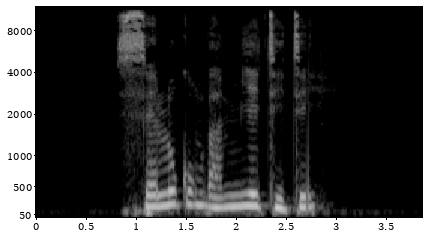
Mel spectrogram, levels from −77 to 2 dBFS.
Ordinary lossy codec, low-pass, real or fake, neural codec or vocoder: MP3, 96 kbps; 10.8 kHz; real; none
